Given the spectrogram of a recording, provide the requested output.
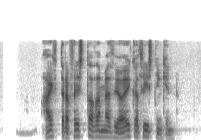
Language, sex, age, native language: Icelandic, male, 30-39, Icelandic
